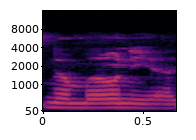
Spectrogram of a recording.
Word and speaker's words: pneumonia: pneumonia yeah and it's just and it's just pronounced pneumonia you don't pronounce the peace okay you don't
